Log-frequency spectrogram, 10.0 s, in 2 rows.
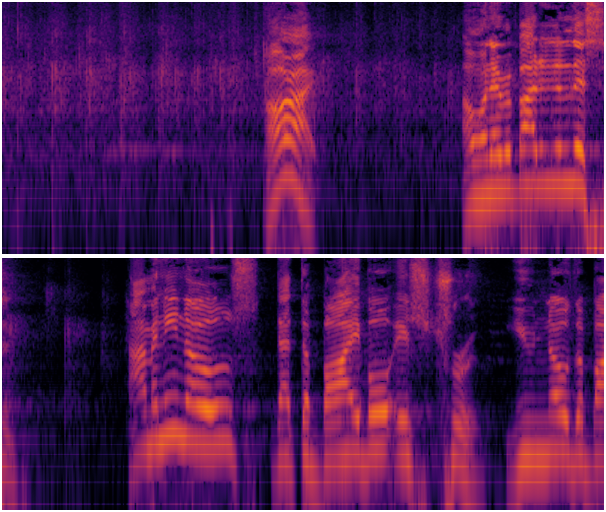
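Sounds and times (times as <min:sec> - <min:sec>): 
crowd clapping: 0:00.0 - 0:04.8, 0:05.4 - 0:06.0
speech: 0:02.2 - 0:02.7, 0:03.8 - 0:05.2, 0:06.1 - 0:10.0.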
